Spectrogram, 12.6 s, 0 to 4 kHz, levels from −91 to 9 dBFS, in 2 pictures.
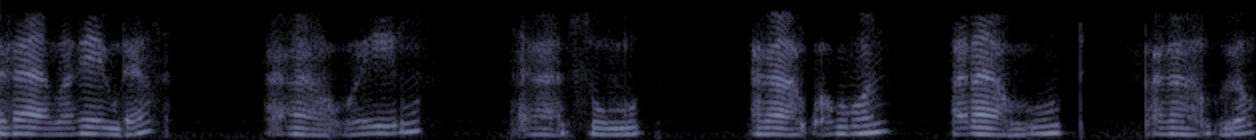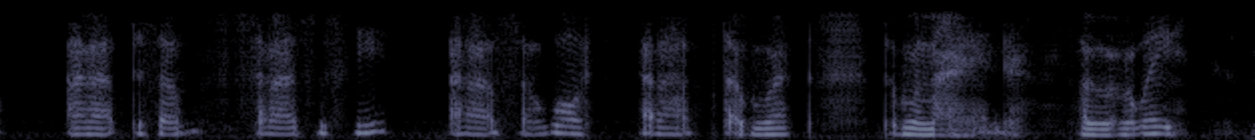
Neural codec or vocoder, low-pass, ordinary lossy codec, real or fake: autoencoder, 44.1 kHz, a latent of 192 numbers a frame, MeloTTS; 3.6 kHz; MP3, 32 kbps; fake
